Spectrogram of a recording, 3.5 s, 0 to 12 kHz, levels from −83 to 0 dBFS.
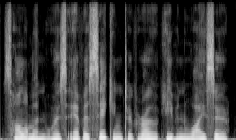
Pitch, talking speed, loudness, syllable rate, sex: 205 Hz, 135 wpm, -14 LUFS, 4.3 syllables/s, female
